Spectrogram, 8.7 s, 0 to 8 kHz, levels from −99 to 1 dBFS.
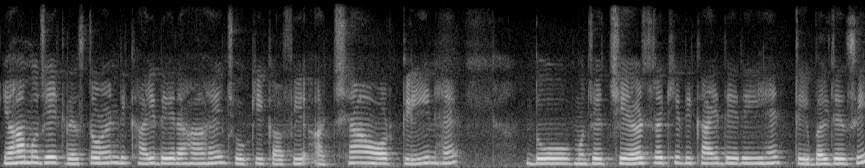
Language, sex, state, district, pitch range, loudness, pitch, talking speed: Hindi, female, Maharashtra, Pune, 230-255 Hz, -22 LUFS, 240 Hz, 175 wpm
